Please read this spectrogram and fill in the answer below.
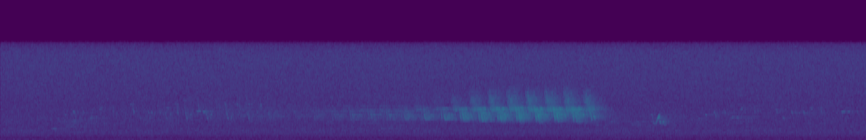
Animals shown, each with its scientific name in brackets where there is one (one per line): Winter Wren (Troglodytes hiemalis)
Red-eyed Vireo (Vireo olivaceus)
Ovenbird (Seiurus aurocapilla)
